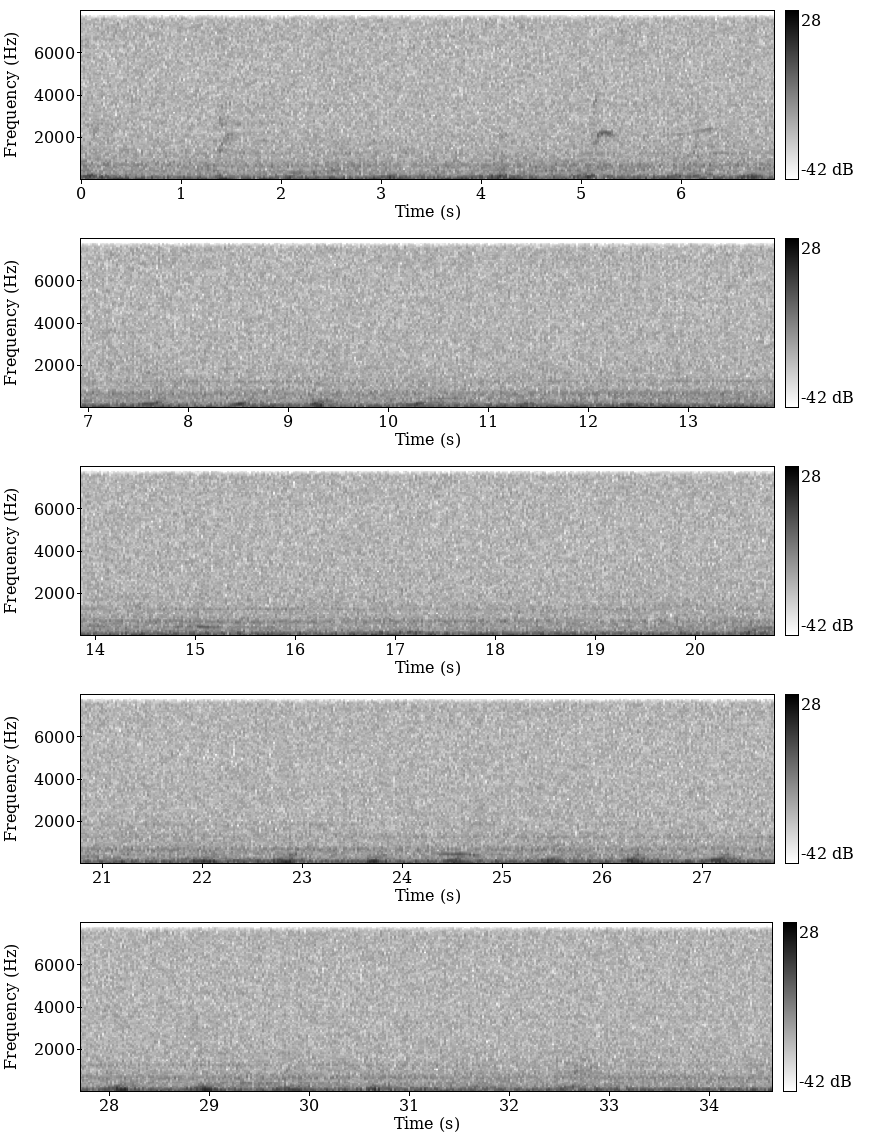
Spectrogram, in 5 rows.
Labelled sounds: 5.2	5.4	humpback whale, 1.9 to 2.3 kHz

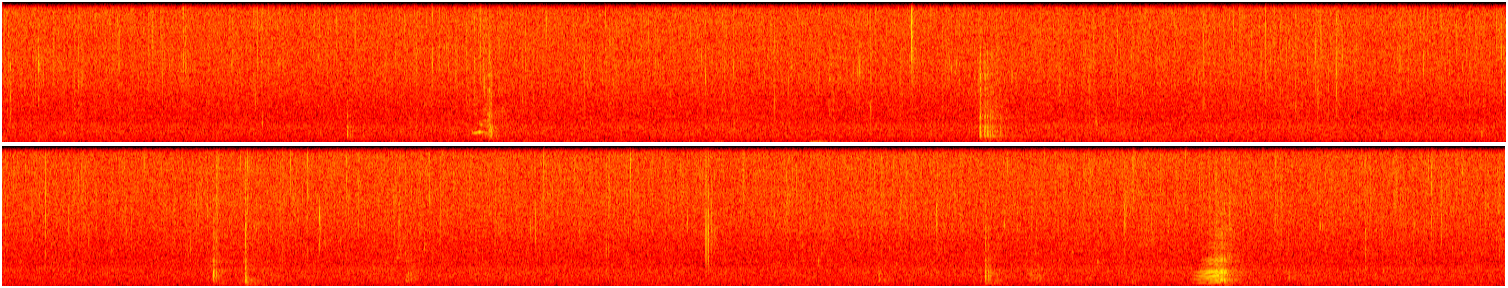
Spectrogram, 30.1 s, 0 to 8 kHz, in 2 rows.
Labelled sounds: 27.0	27.3	croaking sound likely from a nearby submerged object, 0.78 to 1.6 kHz

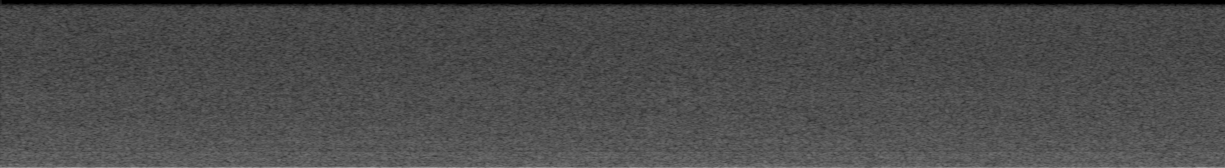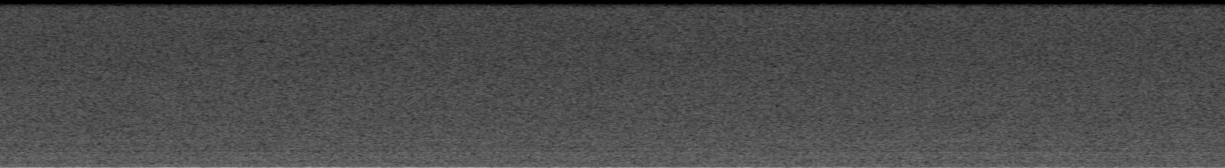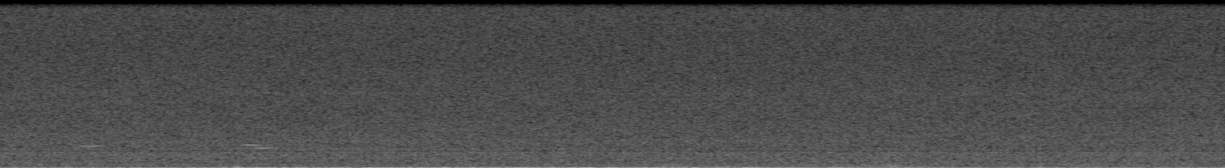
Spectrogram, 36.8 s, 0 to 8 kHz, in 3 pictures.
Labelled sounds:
25.3	25.5	humpback whale, 0.96 to 1.1 kHz
26.9	27.3	humpback whale, 0.90 to 1.2 kHz

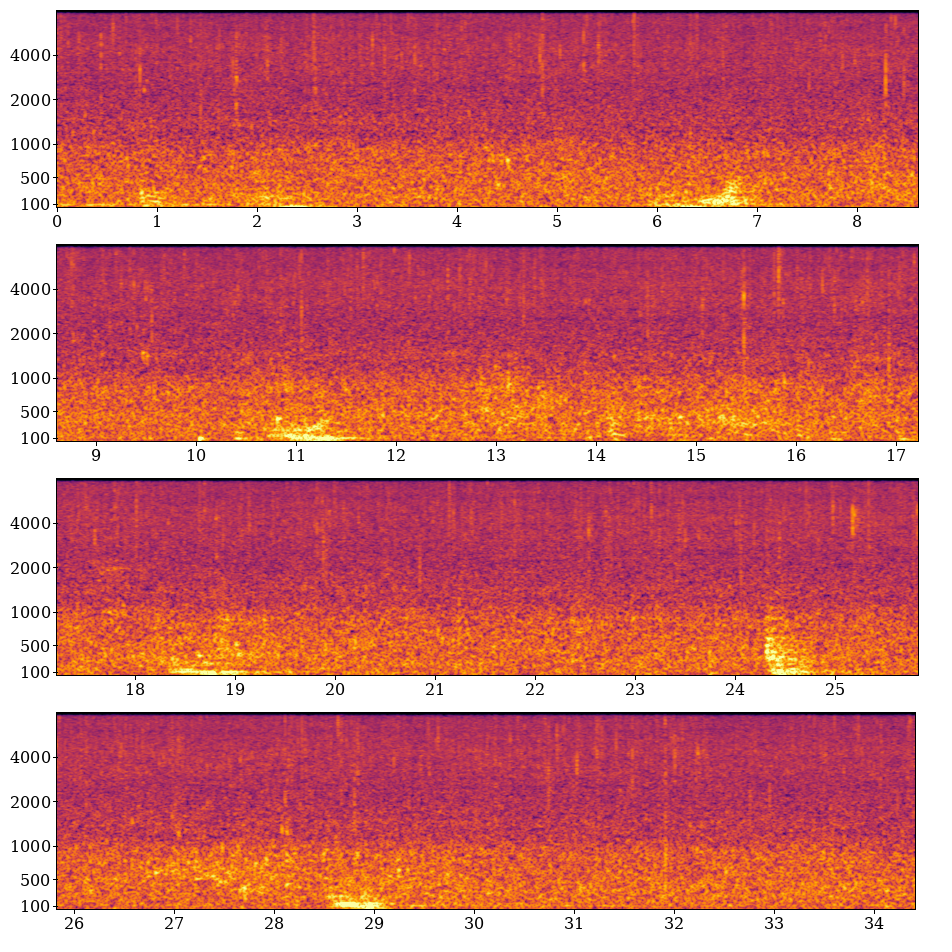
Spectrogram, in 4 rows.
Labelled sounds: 17.7	17.9	humpback whale, 1.9 to 2.0 kHz

